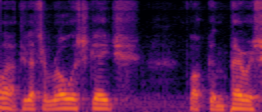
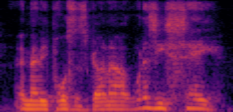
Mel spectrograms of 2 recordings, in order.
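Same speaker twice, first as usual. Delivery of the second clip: ordinary talk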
